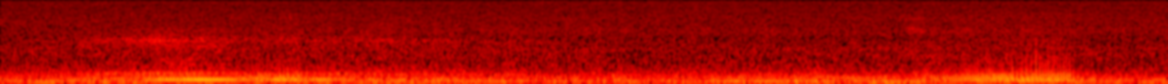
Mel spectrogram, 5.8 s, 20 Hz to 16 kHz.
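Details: Cat who has snored for at least 9 years, loud enough to wake the owner, snoring while asleep: low, soft rumbling snores with a purr-like undertone, two louder breaths about four seconds apart.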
